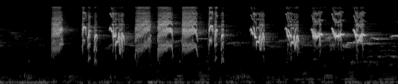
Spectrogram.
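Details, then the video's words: Oriental magpie-robin singing steadily: loud, bright bursts of harsh chattering notes and clear whistled slurs follow each other in quick succession after a brief silence. "Masteran burung Kacer AUDIO JERNIH BUAT ANGKAT EMOSI AGAR CEPAT ON NGOBRA,Kacer gacor"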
